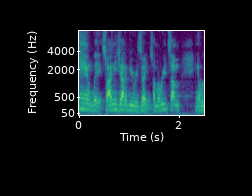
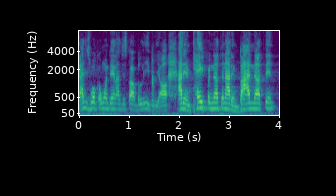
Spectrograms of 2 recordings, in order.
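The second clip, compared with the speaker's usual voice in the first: ordinary delivery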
